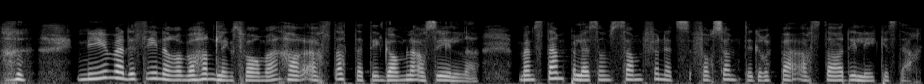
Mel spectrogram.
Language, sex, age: Norwegian, female, 22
